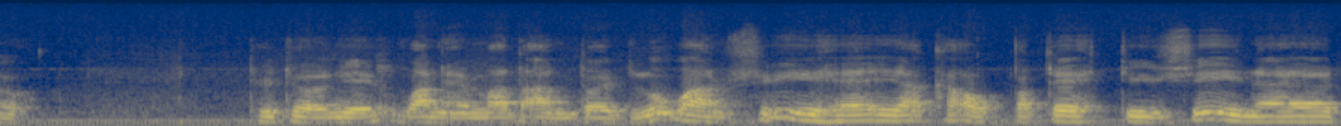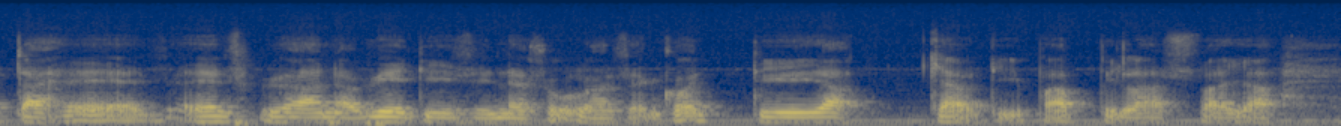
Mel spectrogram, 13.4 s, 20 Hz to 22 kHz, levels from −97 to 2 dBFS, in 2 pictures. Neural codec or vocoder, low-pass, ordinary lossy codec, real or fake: vocoder, 44.1 kHz, 128 mel bands every 512 samples, BigVGAN v2; 19.8 kHz; none; fake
